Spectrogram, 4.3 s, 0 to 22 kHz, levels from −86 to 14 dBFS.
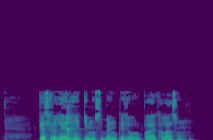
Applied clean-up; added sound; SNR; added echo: none; Bowed string instrument; 8 dB; none.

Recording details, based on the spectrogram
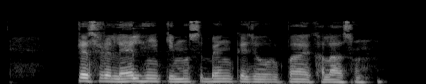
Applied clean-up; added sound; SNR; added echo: neural mask model DeepFilterNet 3.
